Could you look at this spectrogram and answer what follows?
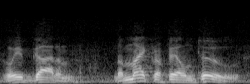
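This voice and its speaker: An actor playing an urgent, exasperated intelligence chief in a 1950s radio drama. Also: male voice, on the low side, very animated, a little slow. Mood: bewildered, exasperated. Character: alarmed, blustering male intelligence chief. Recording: echoey, noisy, muffled old radio recording.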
